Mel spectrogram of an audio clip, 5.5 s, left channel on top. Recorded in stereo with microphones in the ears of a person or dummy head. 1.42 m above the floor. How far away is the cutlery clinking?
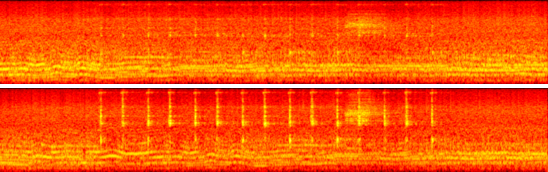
About 1.8 m.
